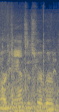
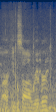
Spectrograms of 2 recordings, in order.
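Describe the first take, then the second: First: The name is pronounced the central Kansas way. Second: The name is pronounced the speaker's Ozark way. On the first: This is how native central Kansans say it. "native Kansans, at least from central Kansas, will call it" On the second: This is how the speaker grew up saying it. "To me, it's always been the Arkansas River"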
